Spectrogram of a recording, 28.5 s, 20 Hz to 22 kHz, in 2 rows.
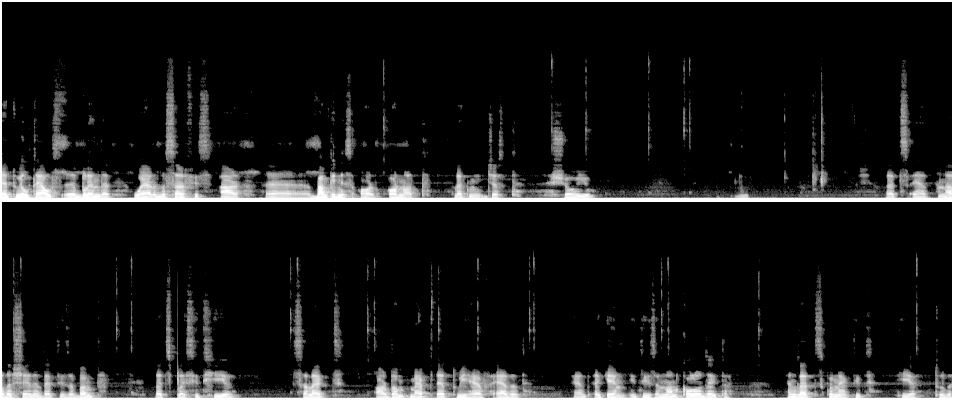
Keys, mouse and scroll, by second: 8.6 click, 14.3 shift+a, 19.2 click.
